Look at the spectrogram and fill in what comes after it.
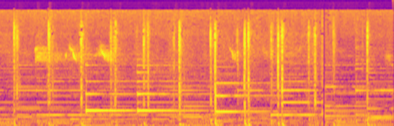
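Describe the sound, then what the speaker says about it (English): A horse clip-clopping with steady hoof beats and occasional whinnies, a close, busy farm-animal sound with no talking. "Horse."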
